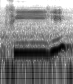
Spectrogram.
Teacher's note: فیہ یہاں پر یا مدہ ایک الف برابر پڑھیں گے اور ہا کی زیر کو کھینچیں گے نہیں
